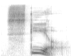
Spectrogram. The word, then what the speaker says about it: steal: And the second word and the third word are pronounced exactly the same. The mouth is more closed. E. Make a long E sound. Steal.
